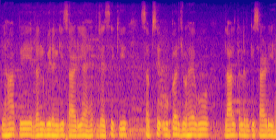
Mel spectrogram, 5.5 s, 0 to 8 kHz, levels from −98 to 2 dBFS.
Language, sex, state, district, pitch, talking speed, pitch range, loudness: Hindi, male, Gujarat, Valsad, 115 Hz, 195 wpm, 110-120 Hz, -15 LUFS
